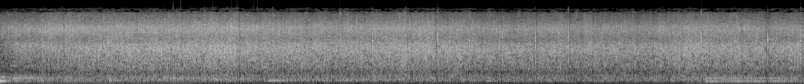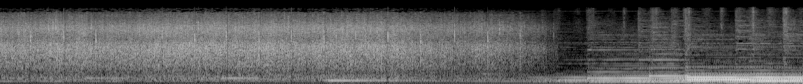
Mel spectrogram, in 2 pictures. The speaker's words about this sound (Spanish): Y si me permiten, querido hermano, no sé si estoy pecando o no, podemos dar un fuerte aplauso a la memoria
